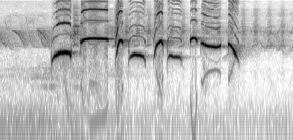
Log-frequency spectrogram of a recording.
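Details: Wild oriental magpie-robin lure call used as tutoring material: faint chatter, then a quick series of strong, ringing whistles, with a long steady note followed by short up-and-down slurs and a final falling whistle.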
